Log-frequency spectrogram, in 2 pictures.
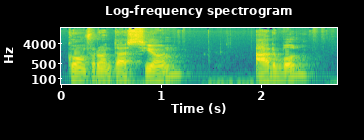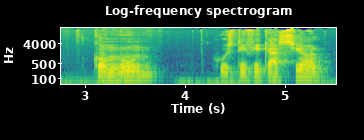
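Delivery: con-fron-ta-CIÓN, ÁR-bol, co-MÚN, jus-ti-fi-ca-CIÓN, one at a time; slow word list, stressing each accented syllable of "Confrontación, árbol, común, justificación"; stress on accent mark. Shown as a demonstration. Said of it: "where you're gonna put the stress".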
